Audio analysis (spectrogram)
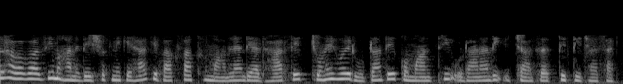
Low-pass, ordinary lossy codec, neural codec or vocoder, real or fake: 7.2 kHz; AAC, 16 kbps; none; real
